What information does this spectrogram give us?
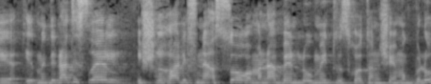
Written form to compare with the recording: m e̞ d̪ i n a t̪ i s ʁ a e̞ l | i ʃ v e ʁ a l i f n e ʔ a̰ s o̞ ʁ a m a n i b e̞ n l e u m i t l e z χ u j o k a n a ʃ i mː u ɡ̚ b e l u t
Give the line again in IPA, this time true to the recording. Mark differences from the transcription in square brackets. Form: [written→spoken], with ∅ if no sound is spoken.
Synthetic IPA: m e̞ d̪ i n a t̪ i s ʁ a e̞ l | i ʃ [v→ʁ] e ʁ a l i f n e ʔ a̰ s o̞ ʁ a m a n [i→a] b e̞ n l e u m i t l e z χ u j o [k→t] a n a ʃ i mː u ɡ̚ b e l u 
